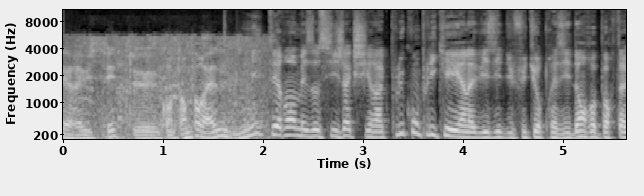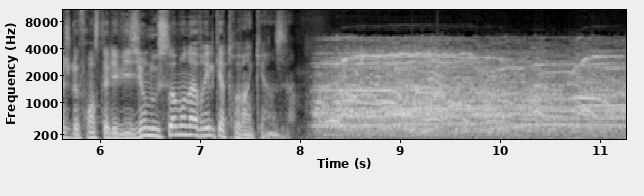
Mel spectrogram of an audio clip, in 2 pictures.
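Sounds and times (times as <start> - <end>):
speech: 0.0 - 8.3
high whistles from concert crowd: 8.1 - 11.2
large concert crowd roaring and cheering: 8.1 - 11.2.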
